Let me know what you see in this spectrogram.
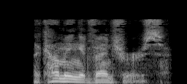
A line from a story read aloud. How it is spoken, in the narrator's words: I said with a sigh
